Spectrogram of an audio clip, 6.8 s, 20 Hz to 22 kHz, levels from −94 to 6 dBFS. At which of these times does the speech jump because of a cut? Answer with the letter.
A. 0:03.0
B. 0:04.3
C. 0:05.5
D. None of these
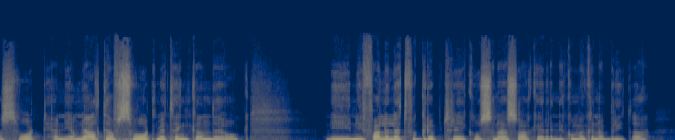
C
